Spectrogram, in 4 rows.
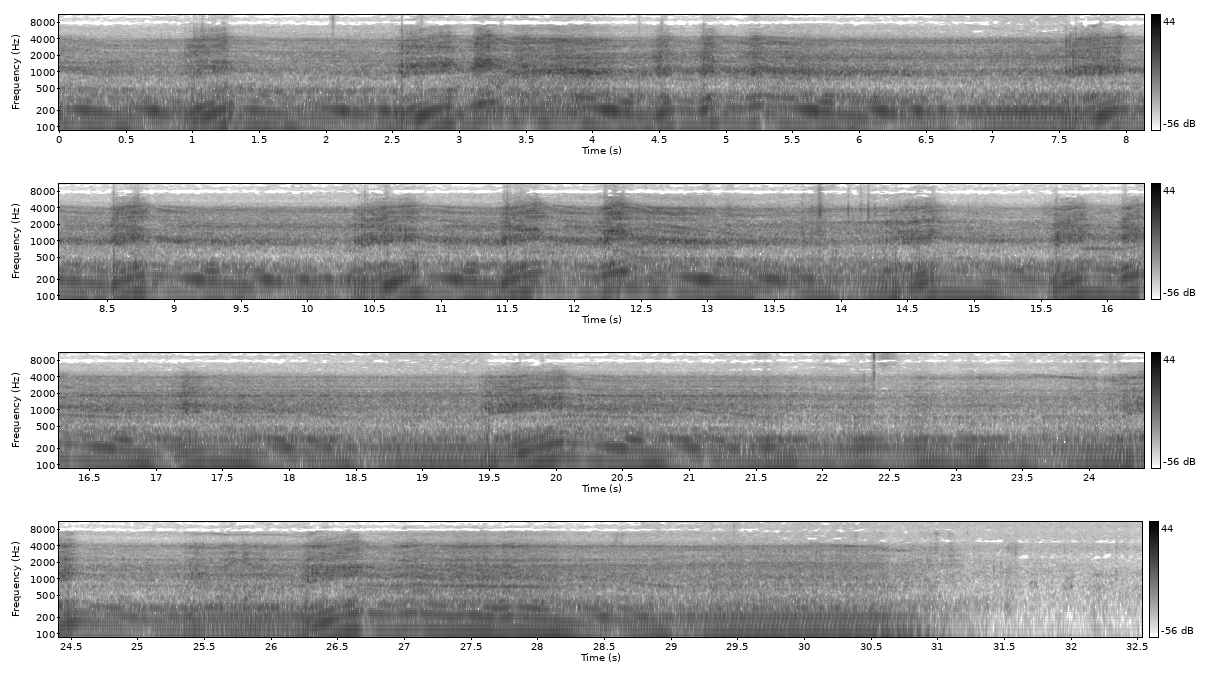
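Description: Peugeot 306 turbo-diesel engine revved over and over while parked, its pitch rising and falling back about once a second with a few short pauses, blowing out through an orange plastic drainpipe fitted over the exhaust.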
